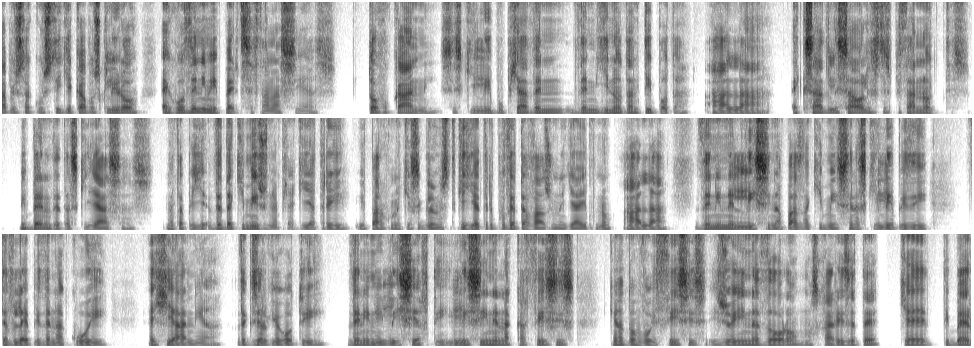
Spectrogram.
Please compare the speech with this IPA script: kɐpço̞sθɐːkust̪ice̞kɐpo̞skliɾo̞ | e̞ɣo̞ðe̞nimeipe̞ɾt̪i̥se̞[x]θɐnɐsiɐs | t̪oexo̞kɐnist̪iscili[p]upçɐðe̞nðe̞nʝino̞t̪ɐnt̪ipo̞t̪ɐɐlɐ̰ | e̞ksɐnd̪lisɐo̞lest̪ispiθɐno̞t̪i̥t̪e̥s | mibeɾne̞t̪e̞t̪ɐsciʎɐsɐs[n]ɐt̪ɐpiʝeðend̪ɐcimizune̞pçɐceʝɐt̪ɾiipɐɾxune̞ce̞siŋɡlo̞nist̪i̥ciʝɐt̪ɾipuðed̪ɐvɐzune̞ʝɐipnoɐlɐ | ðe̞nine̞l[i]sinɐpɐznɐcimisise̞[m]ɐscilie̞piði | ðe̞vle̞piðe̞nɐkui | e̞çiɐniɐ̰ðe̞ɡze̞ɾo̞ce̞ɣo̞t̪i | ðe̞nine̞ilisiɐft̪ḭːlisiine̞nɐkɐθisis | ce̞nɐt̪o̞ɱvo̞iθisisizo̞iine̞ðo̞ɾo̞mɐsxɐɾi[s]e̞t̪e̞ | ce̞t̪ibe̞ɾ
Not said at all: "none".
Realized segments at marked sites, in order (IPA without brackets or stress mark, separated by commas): f, p, n, i, n, z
